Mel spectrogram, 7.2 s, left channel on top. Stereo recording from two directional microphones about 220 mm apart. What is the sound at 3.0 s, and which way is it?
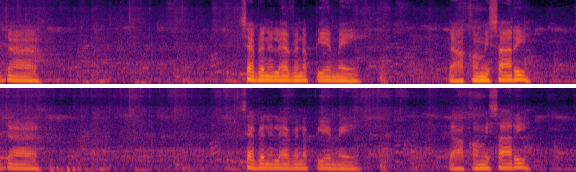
Speech, 25° left (ahead or behind).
